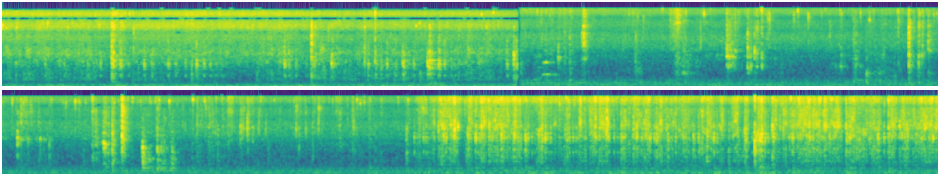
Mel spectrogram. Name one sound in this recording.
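A wooden spatula scrapes and taps against a metal wok.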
